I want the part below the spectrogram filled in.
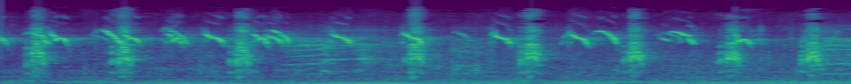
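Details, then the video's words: Chicken chicks beside their mother hen, used to lure wild male junglefowl: clear, high down-curving peeps in quick pairs, roughly two a second, mixed with brief broadband clucking pulses above a steady low hum. "SUARA ANAK AYAM DAN INDUK NYA"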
